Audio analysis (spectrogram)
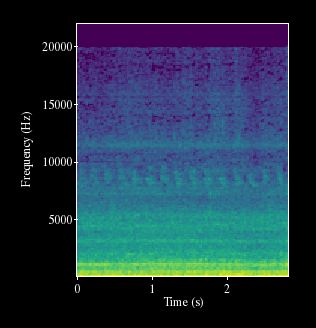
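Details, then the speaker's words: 2007 Scion tC, 5-speed manual, about 125,194 miles, customer complains of clicking and ticking; at idle a low rough grinding growl that does not change when the clutch is pressed. "I hear like a grindy type noise but here's the thing I hit the clutch it doesn't change"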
